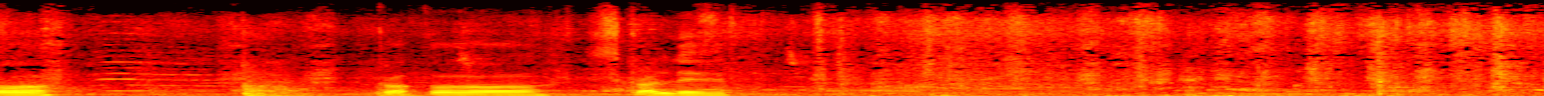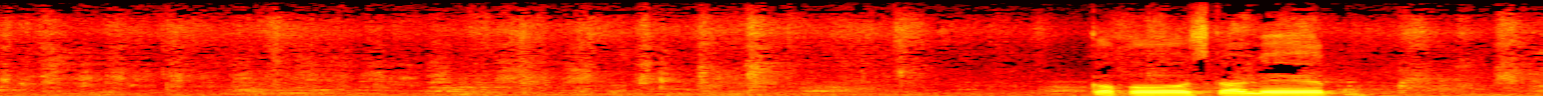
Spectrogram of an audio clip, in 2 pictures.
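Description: A small dog barks loudly nearby, in short bursts.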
